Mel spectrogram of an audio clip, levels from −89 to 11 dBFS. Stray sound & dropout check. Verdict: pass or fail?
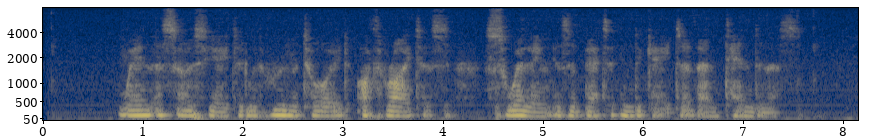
pass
